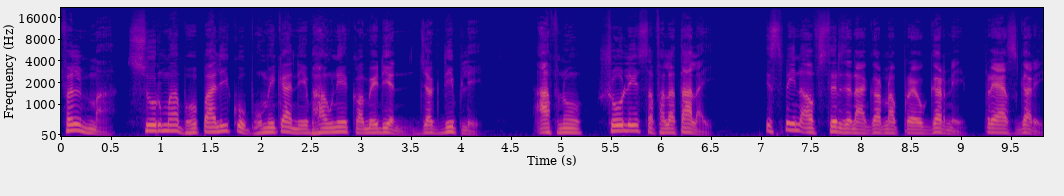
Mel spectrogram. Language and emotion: Nepali, neutral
